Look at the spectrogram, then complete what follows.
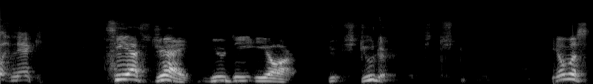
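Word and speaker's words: Tsjuder: Spell it, Nick. TSJ UDER. Shooter. You almost said it like Bay City Rollers when you started saying that name. What is Shooter.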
